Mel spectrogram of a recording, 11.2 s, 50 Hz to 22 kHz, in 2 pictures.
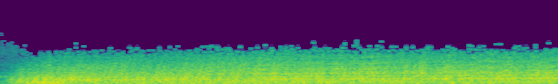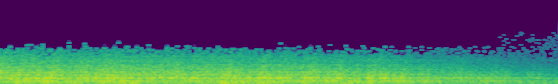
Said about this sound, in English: Right, the hull doors are open. 5 seconds to main engine burn, from now. Airlock doors latched. Four. Landing skid clamps released. 3, 2, 1.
